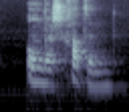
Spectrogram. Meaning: to underestimate
- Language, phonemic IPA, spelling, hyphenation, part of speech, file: Dutch, /ˌɔn.dərˈsxɑ.tə(n)/, onderschatten, on‧der‧schat‧ten, verb, Nl-onderschatten.ogg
